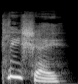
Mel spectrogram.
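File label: "cliche", British English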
